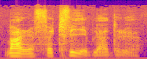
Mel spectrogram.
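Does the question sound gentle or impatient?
gentle. The question is asked in a soft, kind tone. The asker is caring and kind. "Jag tror att det kan ha varit och låtit ungefär så där"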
